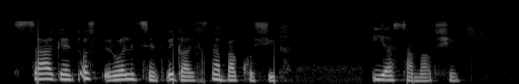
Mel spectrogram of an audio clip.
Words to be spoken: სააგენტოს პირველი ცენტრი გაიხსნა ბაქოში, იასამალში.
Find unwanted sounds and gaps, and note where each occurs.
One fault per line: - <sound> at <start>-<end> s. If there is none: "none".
none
